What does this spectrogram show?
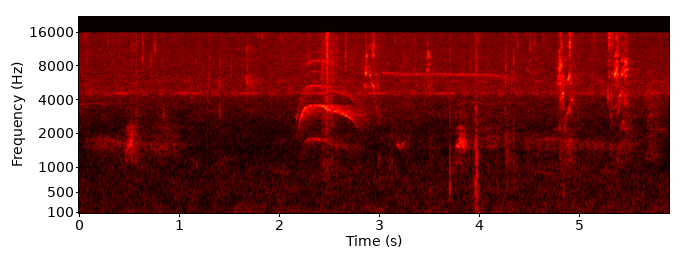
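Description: A bird gives one short arched call about two seconds in, over a faint outdoor background. A few sharp clicks follow in the second half.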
